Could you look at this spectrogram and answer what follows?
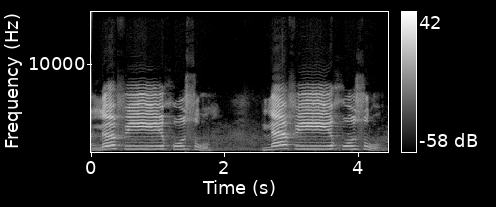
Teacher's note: یا مدہ کو ایک الف کے برابر کھینچ کر پڑھنا ہے۔ یا ساکن سے پہلے فا کے نیچے زیر ہے تو یا مدہ۔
